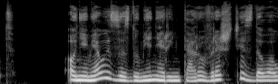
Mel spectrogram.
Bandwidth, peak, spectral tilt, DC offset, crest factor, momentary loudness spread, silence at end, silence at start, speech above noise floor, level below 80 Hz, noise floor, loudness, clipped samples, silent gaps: 17.5 kHz; -2 dBFS; -6.5 dB/octave; under 0.1%; 14 dB; 6 LU; 0 s; 0.05 s; 58 dB; -56 dBFS; -72 dBFS; -14 LUFS; under 0.1%; none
